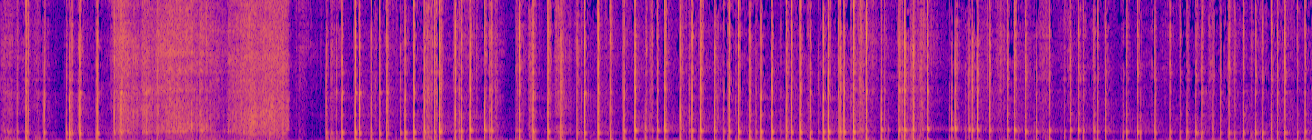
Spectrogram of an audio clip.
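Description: A paper toilet roll is tapped and scratched. A short stretch of soft, rough scratching gives way to a fast, dense run of dry, low taps, with a faint steady hum underneath.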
